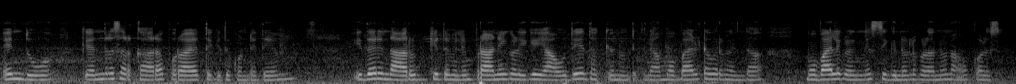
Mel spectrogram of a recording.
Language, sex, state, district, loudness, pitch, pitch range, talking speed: Kannada, female, Karnataka, Belgaum, -33 LUFS, 220 Hz, 210-235 Hz, 130 wpm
